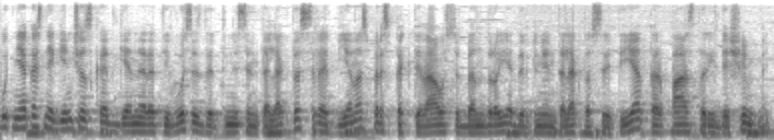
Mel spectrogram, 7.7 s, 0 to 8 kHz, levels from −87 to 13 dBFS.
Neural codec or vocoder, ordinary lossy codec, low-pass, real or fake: none; Opus, 64 kbps; 7.2 kHz; real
